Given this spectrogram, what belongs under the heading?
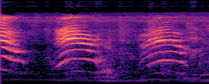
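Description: A farm cat meows three times up close, each call a clear, drawn-out cry with short pauses between.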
